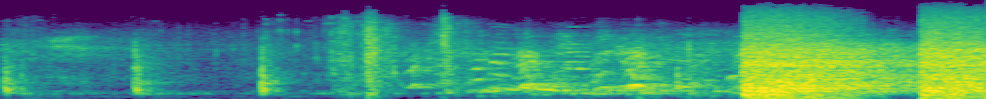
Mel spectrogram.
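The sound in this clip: Two loud, sharp gunshots ring out from an old trapper's gun as he goes on a drunken spree in town, coming close together after a stretch of people talking.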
